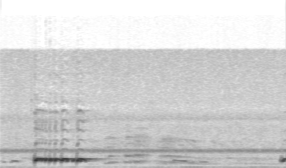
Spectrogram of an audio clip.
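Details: Singing local zebra dove, said to excel at provoking opponents: one loud burst of fast, purring coo notes lasting under a second, followed by faint distant cooing and a steady high whine.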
